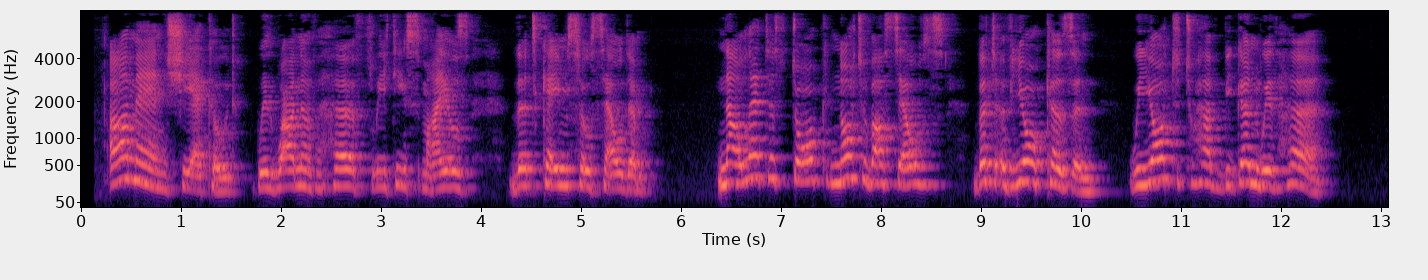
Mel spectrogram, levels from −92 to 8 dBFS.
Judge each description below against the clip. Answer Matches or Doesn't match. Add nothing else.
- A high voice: Matches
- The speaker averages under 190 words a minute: Matches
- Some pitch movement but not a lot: Matches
